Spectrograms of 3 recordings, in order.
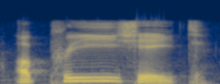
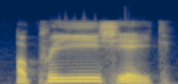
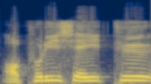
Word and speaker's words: appreciate: 자, 여기 보니까 사전적 정의할 때 이렇게 점을 좀 찍었는데요 뒤에 있는 부분이 강조가 된다. 강세가 붙어 있다라는 겁니다.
